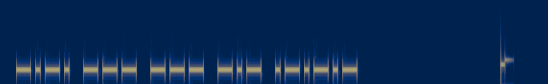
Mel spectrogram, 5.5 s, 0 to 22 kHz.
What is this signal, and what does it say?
Morse code, heard as a keyed tone, about 25 wpm, 700 Hz. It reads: COOK.
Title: Sentences from Top 1000 Words - Review Part 4 - 25wpm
